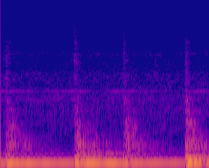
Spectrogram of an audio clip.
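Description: Floor tom head tapped with a drumstick about four times, roughly twice a second, its low pitch ringing on steadily between strikes. The taps go beside the tension rods to compare their pitch while tuning the head.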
